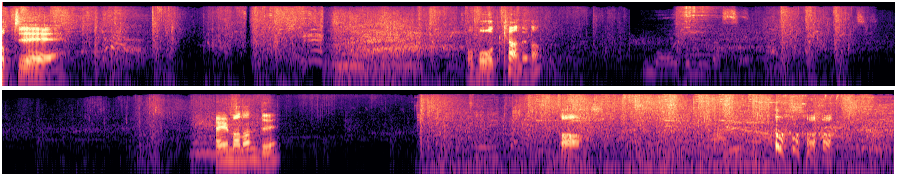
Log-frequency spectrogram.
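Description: Video game combat sound effects clash and whoosh.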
